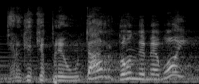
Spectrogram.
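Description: A woman preacher delivers an impassioned sermon, calling out to the congregation and rising to shouts. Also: fairly high pitch, sing-song, normal speed. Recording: reverberant hall with music behind.

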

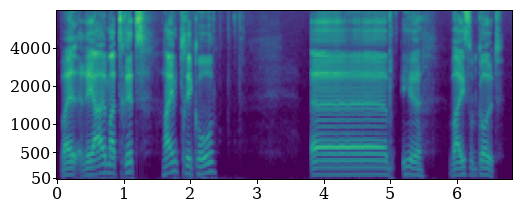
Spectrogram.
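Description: A man's voice: mid-range voice, fairly even intonation, extremely slow, smooth, no room sound. A man hosting a rap reaction video, talking casually and slangily, quoting lines back half-rapped.

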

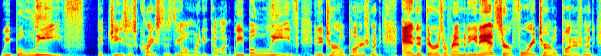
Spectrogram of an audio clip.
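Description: A man's voice: medium pitch, very animated, moderate pace, bright, forceful tone. A man preaching a sermon as pastor, emphatic and repetitive, calling on the congregation to respond, in a church sanctuary.

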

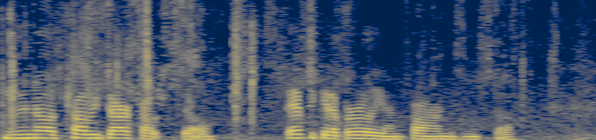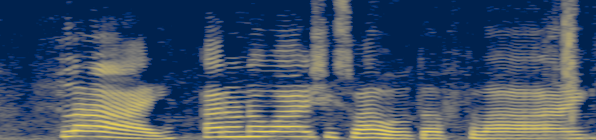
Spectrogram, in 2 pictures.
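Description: Speaking a little slowly with lively intonation and a medium pitch, this preschool or elementary teacher, a middle-aged or older woman, reads aloud to young children in a classroom. Her mask muffles her slightly, she adds chatty asides and questions, and there's slight background noise.

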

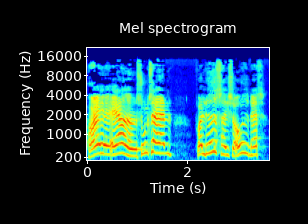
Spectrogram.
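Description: A woman's voice: sits high, lo-fi sound, voice pushed up. A woman voicing a nervous, fawning male rat general who stammers.

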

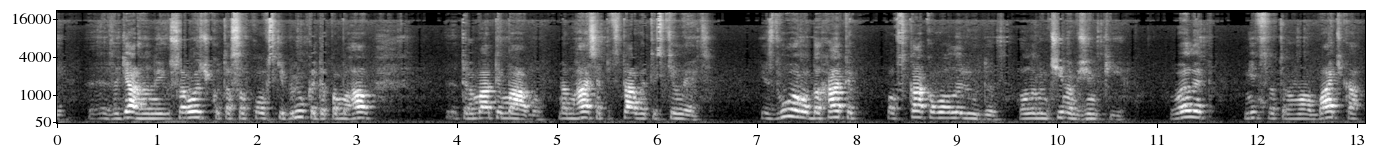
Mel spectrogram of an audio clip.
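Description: A man, the author, reading aloud from his own novel with expressive delivery, hushing for eerie passages. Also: high voice.

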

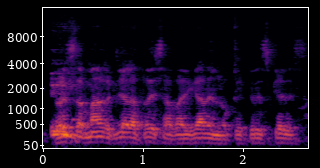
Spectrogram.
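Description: His voice sits low and darkish, his tone steady, and he talks fast: a Mexico City sponsor at a recovery group meeting. The testimony is crude and mocking, played for laughs, with him acting out quoted voices and swearing. Echo and background noise fill the room.

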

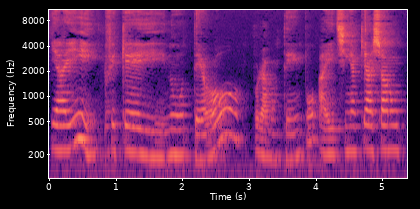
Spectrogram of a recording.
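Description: Slow-talking young Korean-accented woman. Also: mid-range voice, creaky, a little mellow. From South Korea. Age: young adult. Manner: simple, careful second-language phrasing. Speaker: vlogger. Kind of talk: casual storytelling to camera. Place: small bare indoor room. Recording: roomy echo, faint background noise.

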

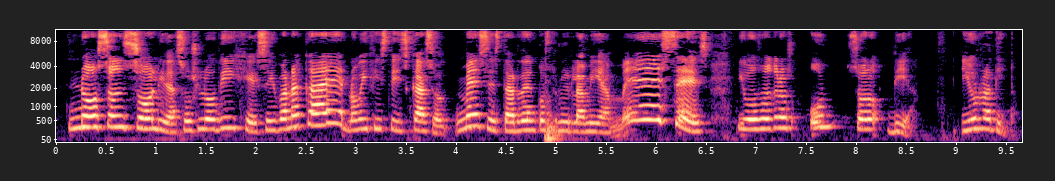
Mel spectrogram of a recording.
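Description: A boastful little piglet lecturing his lazy brothers in a storybook, as a woman puts him on, with a lively, rising-and-falling voice. He sounds self-satisfied and scolding. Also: high voice.

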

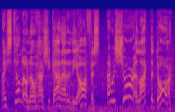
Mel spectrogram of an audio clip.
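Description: Cartoon game rabbit: small, gleefully unhinged, high voice, wildly swooping delivery. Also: male voice, sing-song, fairly quick, over music. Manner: gleeful, mischievous. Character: gleefully manic little male cartoon rabbit with violent streak. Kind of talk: cartoon video game acting.

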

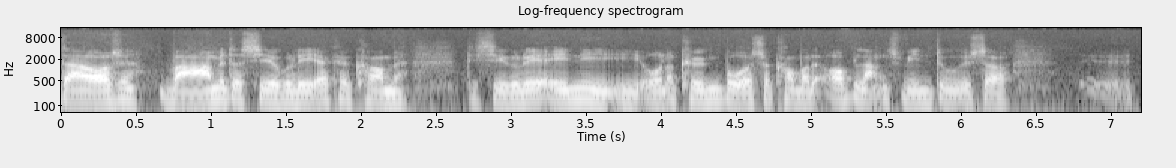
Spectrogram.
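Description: A man's voice: medium pitch, gravelly. An older man plainly giving his opinion on a caravan while seated inside it. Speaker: caravan reviewer. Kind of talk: casual product review. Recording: slightly dull recording.

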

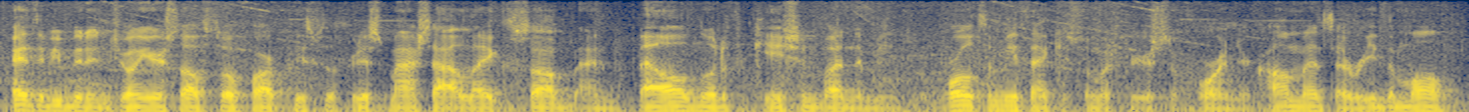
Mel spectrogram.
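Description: A man in his thirties giving casual, excitable commentary while playing an online slot game, often swearing and jumping up in pitch at big moments. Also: fast, few pauses, a little hiss or hum. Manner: excitable, swears a lot, frequent pitch jumps. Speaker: slot streamer. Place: dim home streaming room, indoors.

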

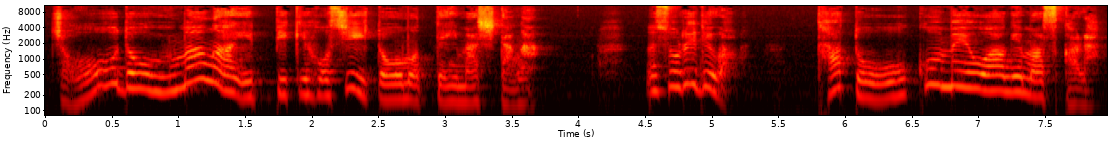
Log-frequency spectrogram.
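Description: A woman's voice: fairly high pitch, sing-song, unhurried, darkish tone. A woman voicing a polite middle-aged man, the master of a house, in a read-aloud folk tale, speaking courteously.

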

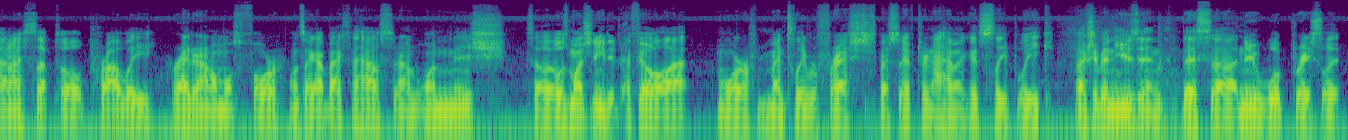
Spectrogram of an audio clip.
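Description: A young man casually talking to an action camera held at arm's length outdoors, relaxed and rambling with fillers and small laughs. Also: mid-range voice, a little fast, few pauses, smooth. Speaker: kayak fishing vlogger. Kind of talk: casual vlog talk to camera. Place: outdoors on a lawn by a truck.

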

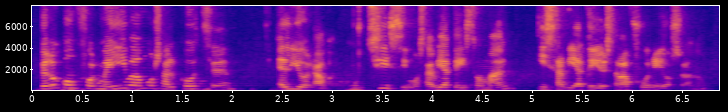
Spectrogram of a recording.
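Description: Woman guest telling a story about her kid, animated, keeps correcting herself, middle-pitched voice. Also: normal speed, slight background noise, rough recording. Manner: animated storytelling with laughs, self-corrections and quoted dialogue. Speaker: guest, mother and author. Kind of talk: storytelling in an interview.

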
